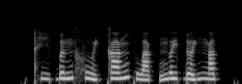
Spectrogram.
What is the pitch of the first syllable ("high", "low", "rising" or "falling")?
low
